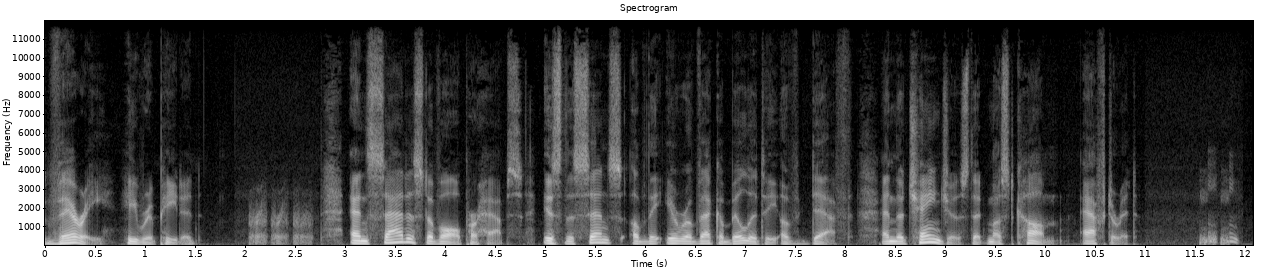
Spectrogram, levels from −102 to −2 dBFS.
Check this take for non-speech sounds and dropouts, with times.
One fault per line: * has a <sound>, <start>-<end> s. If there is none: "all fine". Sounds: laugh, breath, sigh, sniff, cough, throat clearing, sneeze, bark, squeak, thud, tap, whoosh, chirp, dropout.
* has a laugh, 2.0-2.7 s
* has a laugh, 11.5-12.0 s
